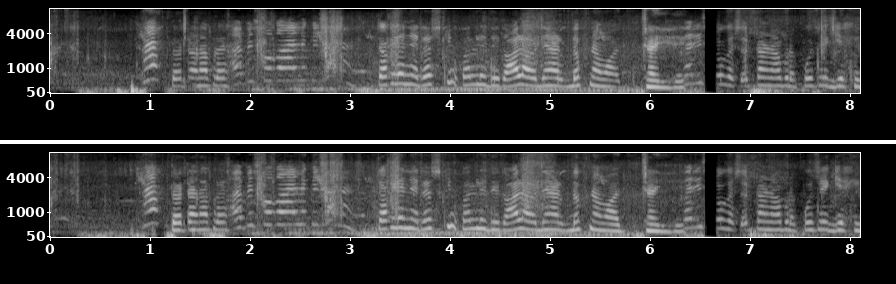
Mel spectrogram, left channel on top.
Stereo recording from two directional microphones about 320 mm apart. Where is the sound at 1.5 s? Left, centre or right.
Centre.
